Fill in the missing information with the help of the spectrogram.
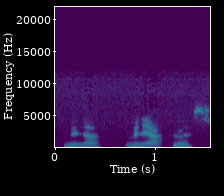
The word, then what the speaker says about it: Minneapolis: And yeah, and I've seen videos of the people protesting in Minneapolis, is that how you say it? – Yeah.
